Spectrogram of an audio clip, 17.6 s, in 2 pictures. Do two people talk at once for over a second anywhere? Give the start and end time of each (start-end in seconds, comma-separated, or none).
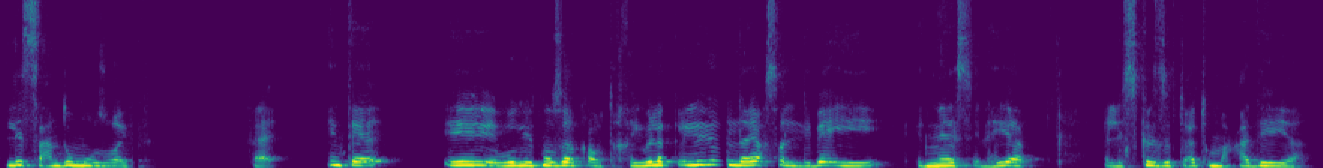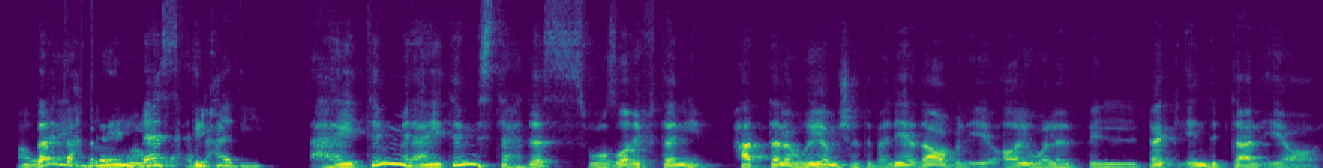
8.9-10.4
